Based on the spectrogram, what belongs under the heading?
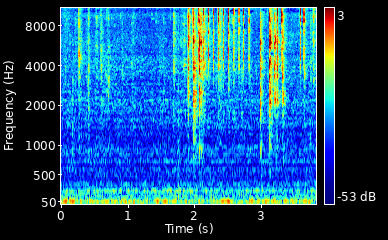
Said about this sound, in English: Oh, we're gonna hear clicking and typing. It's fine, I'll edit it out.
